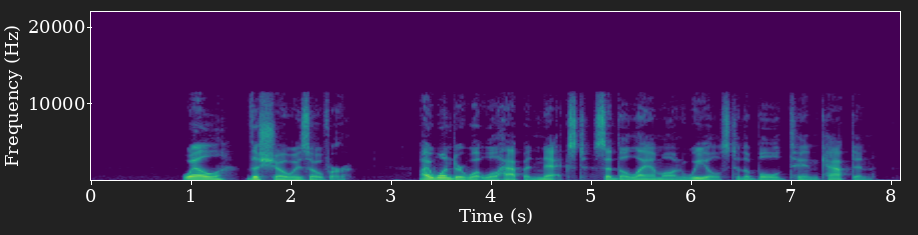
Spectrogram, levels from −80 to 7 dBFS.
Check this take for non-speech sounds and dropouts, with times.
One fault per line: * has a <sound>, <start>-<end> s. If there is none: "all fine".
all fine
